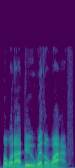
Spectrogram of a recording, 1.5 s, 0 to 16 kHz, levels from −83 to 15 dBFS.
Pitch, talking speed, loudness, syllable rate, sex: 135 Hz, 280 wpm, -17 LUFS, 5.0 syllables/s, male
